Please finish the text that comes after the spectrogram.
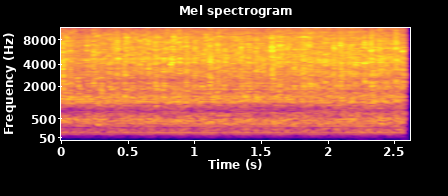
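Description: A lawn mower engine on a golf-course green runs at full throttle in a constant, dense, buzzing drone, close and loud, with no talk.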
